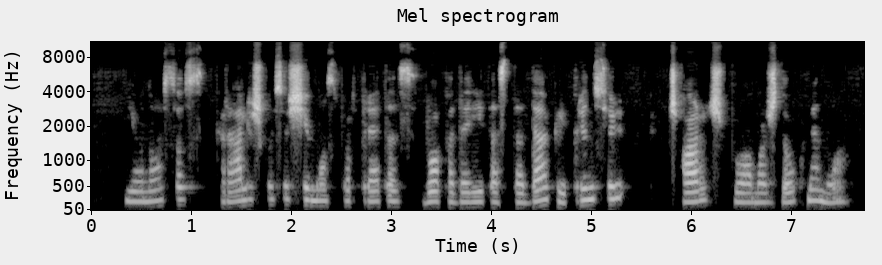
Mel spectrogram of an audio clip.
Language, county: Lithuanian, Vilnius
